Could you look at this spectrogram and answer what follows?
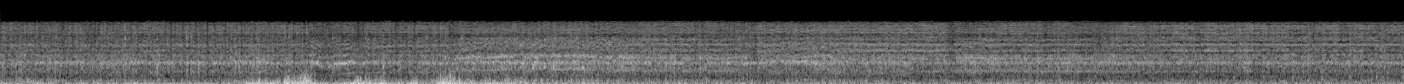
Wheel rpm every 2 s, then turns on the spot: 160, 150, 160, 170, 160, 160, 160.
none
